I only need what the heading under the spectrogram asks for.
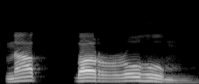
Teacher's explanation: idgham yang digabungkan suaranya. Ya, jadi langsung masuk suara to.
